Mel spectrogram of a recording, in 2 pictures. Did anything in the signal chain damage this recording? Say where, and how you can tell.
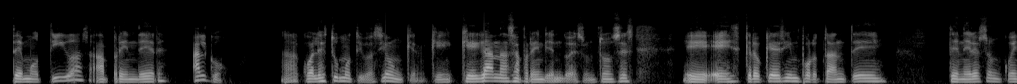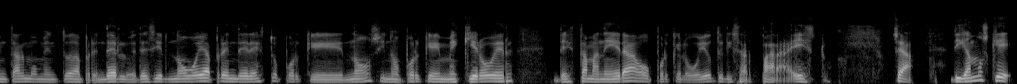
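Yes, at the streaming stage. Overlap between stream segments causes tiny skips at 0.87, 2.86, 3.85 and 4.84 s, spaced on one-second segment boundaries. Overlapping audio was trimmed away.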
